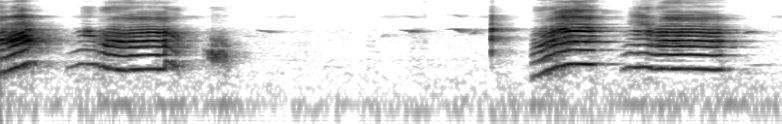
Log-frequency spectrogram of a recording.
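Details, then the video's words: Green talking parrot that says 'radhe radhe', 'mithu beta' and 'sita ram'; two pairs of quick, reedy, word-like syllables separated by a second of near silence and a faint click. "Talking parrot radhe radhe 🦜 mithu beta 😍 sita ram 🥰 Bolne wala tota"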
